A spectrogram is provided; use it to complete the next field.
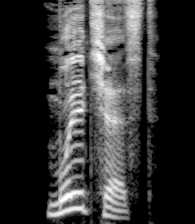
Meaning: second-person singular subjunctive I of mulchen
- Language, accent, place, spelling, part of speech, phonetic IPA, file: German, Germany, Berlin, mulchest, verb, [ˈmʊlçəst], De-mulchest.ogg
